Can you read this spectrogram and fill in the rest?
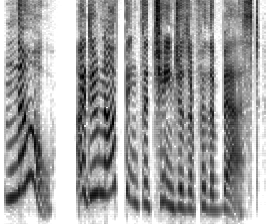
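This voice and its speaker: A woman's voice: high-pitched, very animated, moderate pace, sharp tone, no room sound, studio quality, pitched above the performer's own voice, heavily acted. A woman reading aloud and voicing an upset, stubborn teenage farm girl who talks in a sulky, indignant way.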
